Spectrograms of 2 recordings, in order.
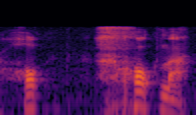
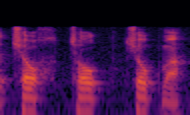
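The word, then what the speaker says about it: Chokmah: for kether gray for chokma or Hulk hogma something like it it's spelled with an H but it's more of a chokma gray for chokwa black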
